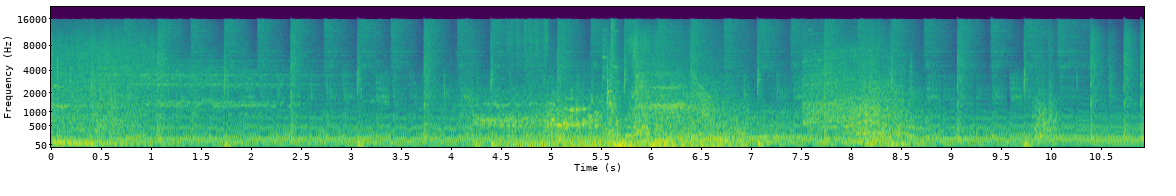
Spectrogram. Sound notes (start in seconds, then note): 4.0 brakes squealing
